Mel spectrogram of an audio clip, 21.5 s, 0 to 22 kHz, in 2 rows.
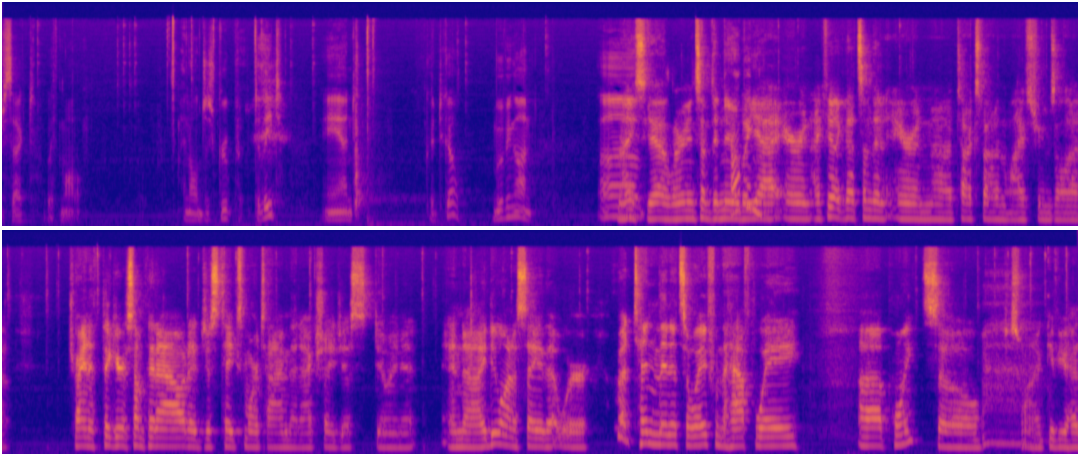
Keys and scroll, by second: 2.0 super+g, 2.5 BackSpace, 3.6 BackSpace, 7.7 super+z, 8.9 super+z, 9.7 super+z, 10.4 super+z, 20.1 super+z, 20.5 super+z, 20.6 super+z.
